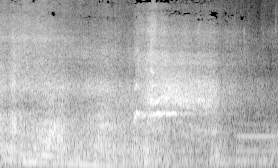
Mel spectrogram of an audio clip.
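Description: A car approaching, then a tyre screech about two seconds in that cuts off abruptly a second later.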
